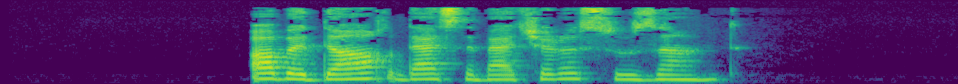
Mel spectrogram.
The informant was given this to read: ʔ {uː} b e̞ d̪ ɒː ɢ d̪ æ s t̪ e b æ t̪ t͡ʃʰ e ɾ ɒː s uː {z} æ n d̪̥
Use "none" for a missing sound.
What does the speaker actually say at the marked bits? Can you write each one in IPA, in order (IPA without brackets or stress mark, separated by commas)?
ɒː, z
